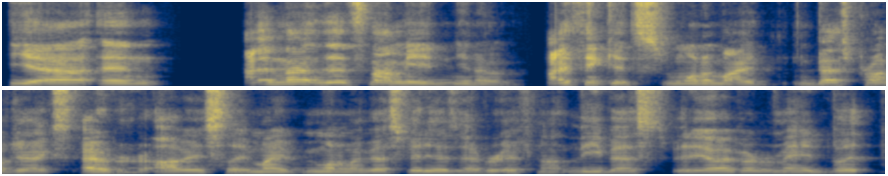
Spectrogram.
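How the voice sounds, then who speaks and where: A man's voice: mid-range voice, fairly even intonation, fairly quick. A young American man hosting a casual podcast, explaining his own creative work in a rambling, self-critical way. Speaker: podcast host and video creator.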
